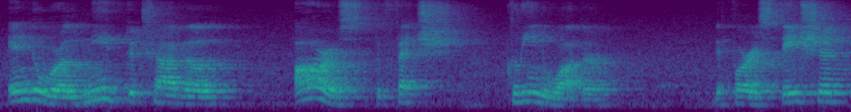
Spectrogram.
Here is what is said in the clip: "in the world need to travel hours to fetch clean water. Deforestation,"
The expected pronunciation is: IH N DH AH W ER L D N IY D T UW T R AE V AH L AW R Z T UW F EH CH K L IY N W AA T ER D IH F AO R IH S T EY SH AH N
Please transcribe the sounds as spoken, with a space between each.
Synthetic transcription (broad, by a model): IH N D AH W ER L D N IY D T UW T R AE V AH L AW R S T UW F EH CH K L IY N W AA T ER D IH F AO R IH S T EY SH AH N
